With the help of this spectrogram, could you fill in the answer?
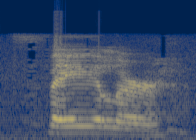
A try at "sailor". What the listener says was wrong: Oh, I didn't quite hear an S there. Can you put your tongue back behind your teeth for me and try it again?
